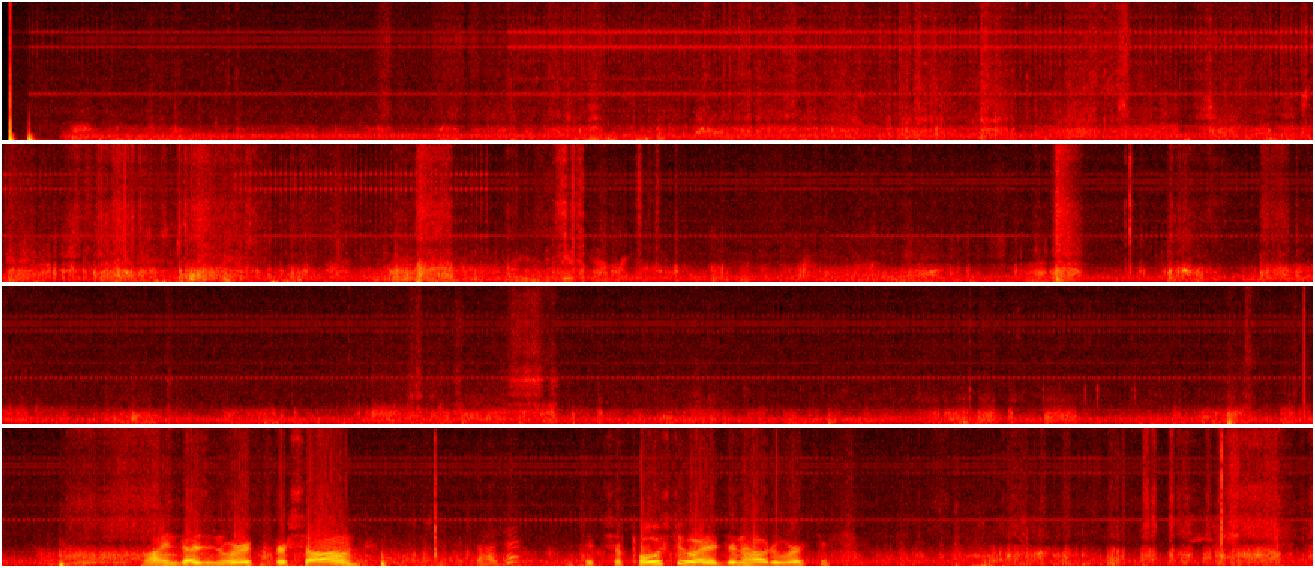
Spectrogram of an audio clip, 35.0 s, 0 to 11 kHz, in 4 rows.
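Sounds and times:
muffled voices: 8.4s - 13.3s, 27.1s - 31.9s.

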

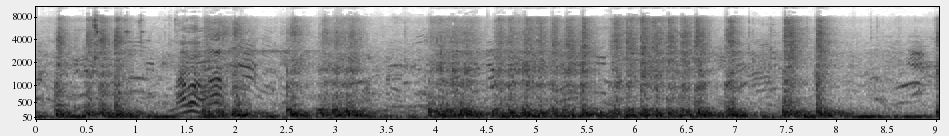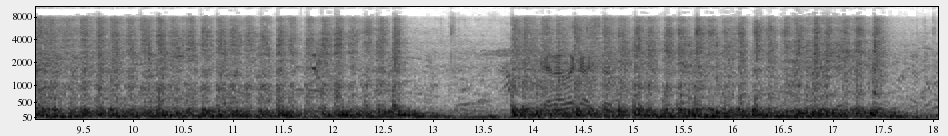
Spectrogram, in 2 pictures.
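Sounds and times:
crowd voices: 0.0s - 18.0s
marching band drums: 0.0s - 18.0s.

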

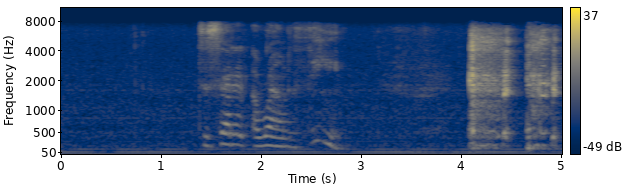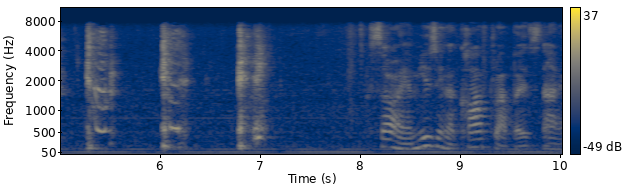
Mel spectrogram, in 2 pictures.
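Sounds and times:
person coughing: 4.1s - 7.2s.

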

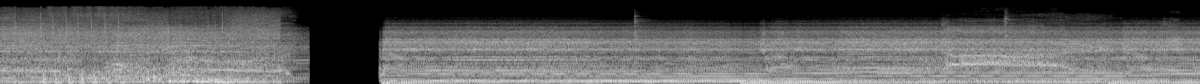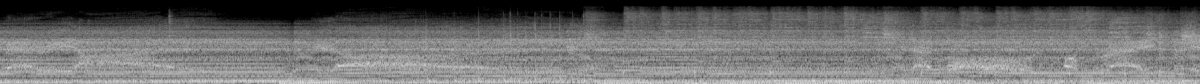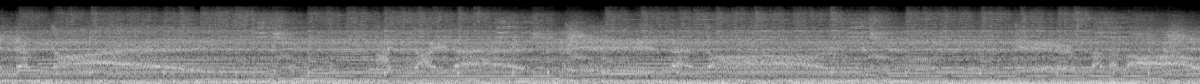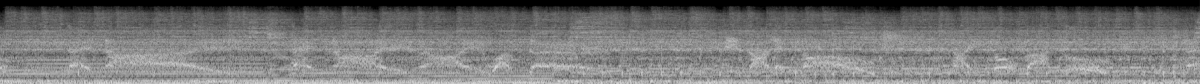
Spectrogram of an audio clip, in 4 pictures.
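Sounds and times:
distorted guitars: 0.0s - 3.1s, 3.8s - 48.0s
drum kit: 0.0s - 3.1s, 5.8s - 48.0s
extreme metal song: 0.0s - 3.1s, 3.8s - 48.0s.

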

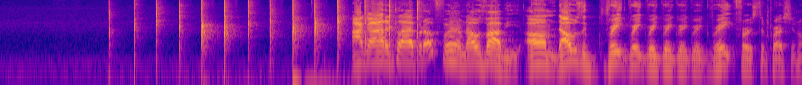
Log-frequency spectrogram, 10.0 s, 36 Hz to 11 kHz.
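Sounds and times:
person clapping hands: 1.3s - 5.5s.

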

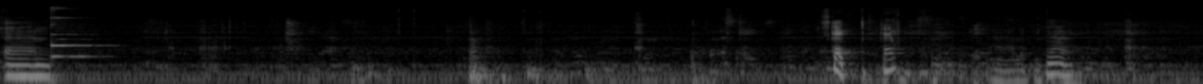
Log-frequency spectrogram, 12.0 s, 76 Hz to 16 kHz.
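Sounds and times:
room murmur: 1.1s - 12.0s.

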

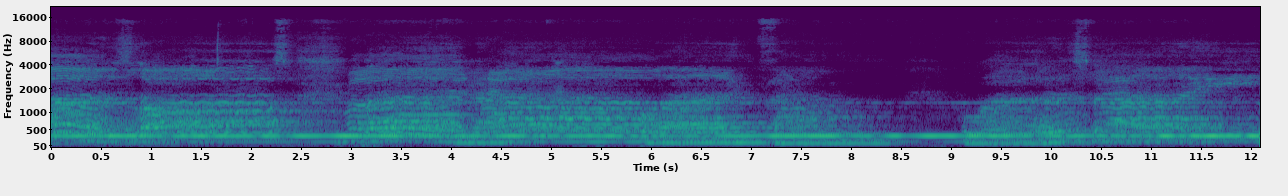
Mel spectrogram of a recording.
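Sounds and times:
sustained organ note: 0.0s - 12.0s
voices singing held notes: 0.0s - 12.0s.

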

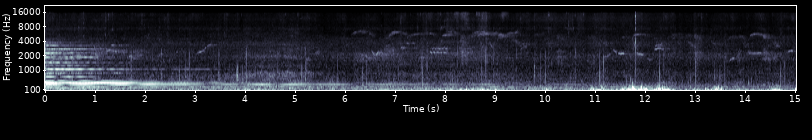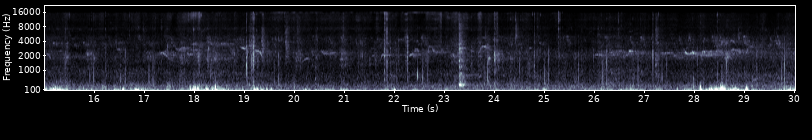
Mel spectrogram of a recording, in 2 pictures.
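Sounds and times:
small birds chirping: 0.0s - 3.9s, 4.8s - 30.0s
footsteps on paved path: 0.0s - 30.0s
wind rumbling on microphone: 2.0s - 22.5s, 24.9s - 30.0s.

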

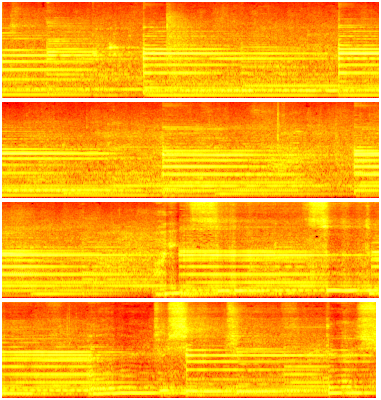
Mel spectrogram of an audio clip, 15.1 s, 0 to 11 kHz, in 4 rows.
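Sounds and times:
bass guitar: 0.0s - 15.0s
sustained guitar chords: 0.0s - 15.0s.

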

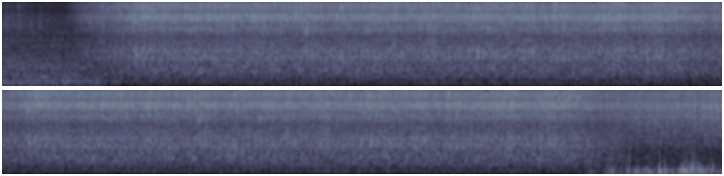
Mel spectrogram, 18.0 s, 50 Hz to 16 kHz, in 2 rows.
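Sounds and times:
fountain water splashing: 0.9s - 18.0s.

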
